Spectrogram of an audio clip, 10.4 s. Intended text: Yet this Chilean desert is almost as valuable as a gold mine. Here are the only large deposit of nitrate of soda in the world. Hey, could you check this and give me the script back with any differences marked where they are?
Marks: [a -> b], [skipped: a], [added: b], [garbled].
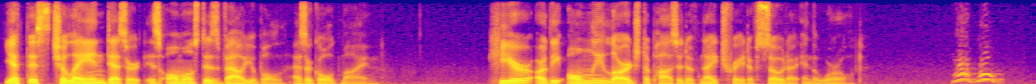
Yet this Chilean desert is almost as valuable as a gold mine. Here are the only large deposit of nitrate of soda in the world.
